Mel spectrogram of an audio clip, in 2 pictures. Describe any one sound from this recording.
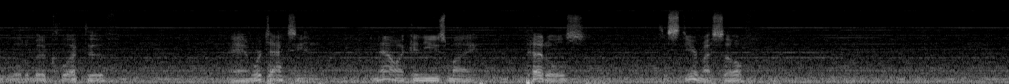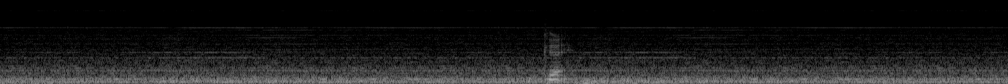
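A helicopter engine hums steadily.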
